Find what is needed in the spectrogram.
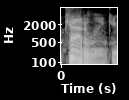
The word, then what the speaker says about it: Catalink: Is that's how, am I saying it properly? And what is the name? – That is right. So this capability that we've been talking about potentially building is, we call it Catalink.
